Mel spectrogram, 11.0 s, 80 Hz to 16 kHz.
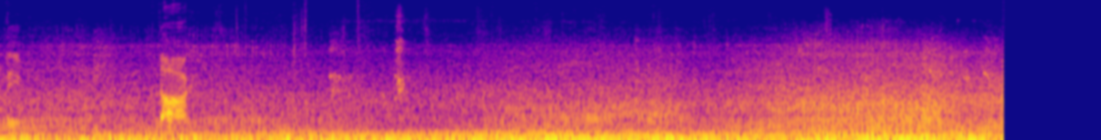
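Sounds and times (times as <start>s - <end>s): wind buffeting microphone: 0.0s - 9.9s.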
